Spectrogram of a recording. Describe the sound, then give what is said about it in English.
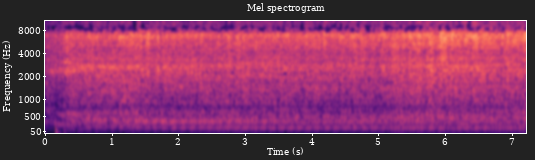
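Truck engine running, a steady rough drone at constant loudness with no revving or change in pitch throughout. “My truck's gonna sound like this.”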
